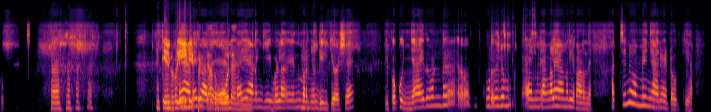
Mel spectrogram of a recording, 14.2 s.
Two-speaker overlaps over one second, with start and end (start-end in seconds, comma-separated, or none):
3.4-5.1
